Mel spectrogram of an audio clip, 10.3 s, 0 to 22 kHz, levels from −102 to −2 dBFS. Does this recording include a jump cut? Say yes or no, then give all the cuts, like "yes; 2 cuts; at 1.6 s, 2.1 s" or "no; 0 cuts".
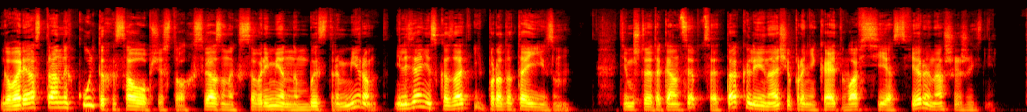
yes; 2 cuts; at 3.9 s, 6.3 s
